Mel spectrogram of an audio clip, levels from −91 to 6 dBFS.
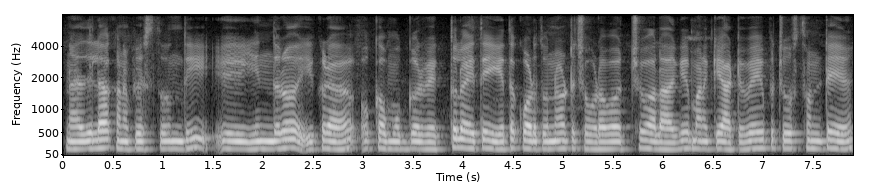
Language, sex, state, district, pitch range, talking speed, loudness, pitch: Telugu, female, Andhra Pradesh, Guntur, 155-170 Hz, 130 wpm, -17 LUFS, 160 Hz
